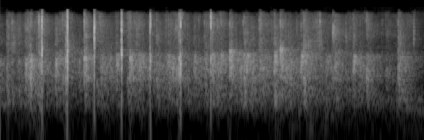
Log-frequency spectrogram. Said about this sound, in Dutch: En ik vind een applaus voor uzelf echt wel op zijn plaats.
